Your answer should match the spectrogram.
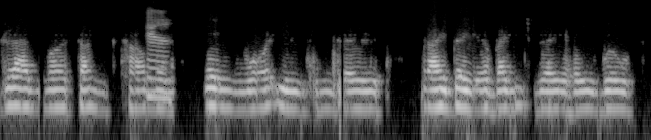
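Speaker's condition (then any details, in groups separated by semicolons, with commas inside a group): Cerebral palsy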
